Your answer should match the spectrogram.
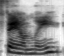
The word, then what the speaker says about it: FAMLI: There's one called family. You should be aware of this one because it's been around for a while. We've been talking about it for a while. It's spelled FAMLI.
